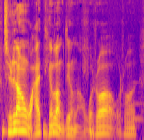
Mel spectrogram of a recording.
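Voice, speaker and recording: Animated young man telling a story. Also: on the low side, rapid-fire. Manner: animated storyteller, swears, laughs through punchlines. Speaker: podcast co-host telling a story. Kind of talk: casual chat.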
